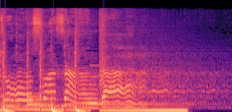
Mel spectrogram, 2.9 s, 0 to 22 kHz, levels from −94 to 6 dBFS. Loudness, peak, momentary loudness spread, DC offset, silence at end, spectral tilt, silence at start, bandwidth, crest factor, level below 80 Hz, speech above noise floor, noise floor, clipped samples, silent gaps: -12 LUFS; 0 dBFS; 5 LU; under 0.1%; 0.2 s; -5 dB/octave; 0 s; 16.5 kHz; 12 dB; -14 dBFS; 26 dB; -36 dBFS; under 0.1%; none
